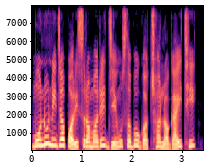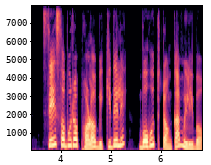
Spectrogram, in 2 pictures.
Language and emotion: Odia, neutral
